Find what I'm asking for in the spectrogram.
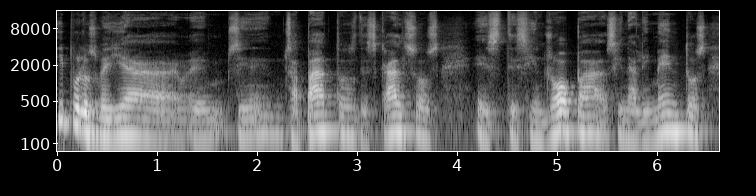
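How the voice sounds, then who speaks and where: A man's fairly high-pitched, somewhat breathy voice, dark and mellow in tone, with ordinary pitch variation. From Hidalgo, Mexico. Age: 60s. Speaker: agrarian government official. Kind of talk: interview.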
